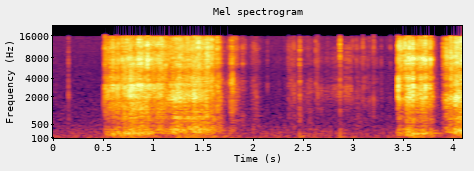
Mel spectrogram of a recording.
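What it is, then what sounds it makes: Corn puff snack cut with a knife. An airy Banana Kick corn puff stick resting on an orange plastic board is sliced with a steel kitchen knife. A long, bright, crisp crunch is followed by faint scattered crackles, then a second loud crunching burst near the end.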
